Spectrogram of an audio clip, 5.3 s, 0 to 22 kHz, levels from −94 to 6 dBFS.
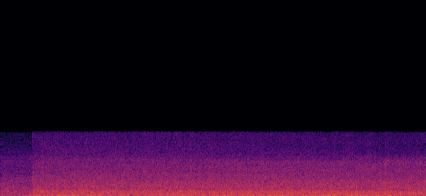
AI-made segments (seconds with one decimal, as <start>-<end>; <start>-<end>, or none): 0.0-0.8; 4.3-5.3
